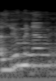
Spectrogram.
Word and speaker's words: aluminum: Aluminum is British, I think, and aluminium is American. Oh, the other way around? Oh. I'm sorry to say that, but I think the American pronunciation is not correct.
